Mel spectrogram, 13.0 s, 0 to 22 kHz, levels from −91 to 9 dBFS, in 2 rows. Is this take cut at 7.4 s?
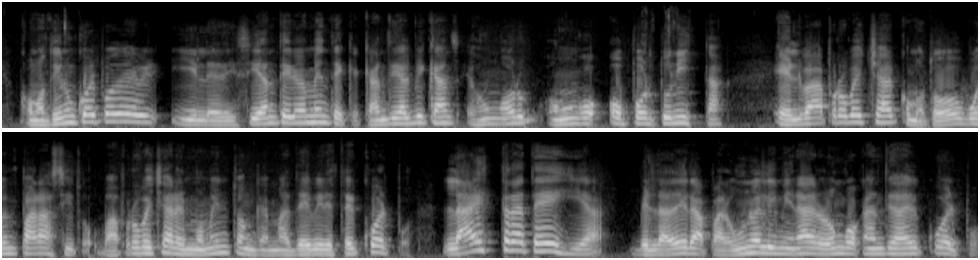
no; 2 cuts; at 5.1 s, 9.3 s

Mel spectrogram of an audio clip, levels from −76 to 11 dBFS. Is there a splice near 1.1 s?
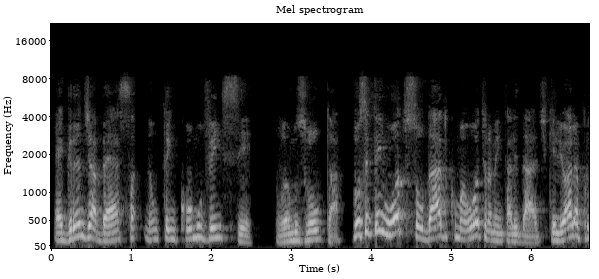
no; 1 cut; at 3.7 s

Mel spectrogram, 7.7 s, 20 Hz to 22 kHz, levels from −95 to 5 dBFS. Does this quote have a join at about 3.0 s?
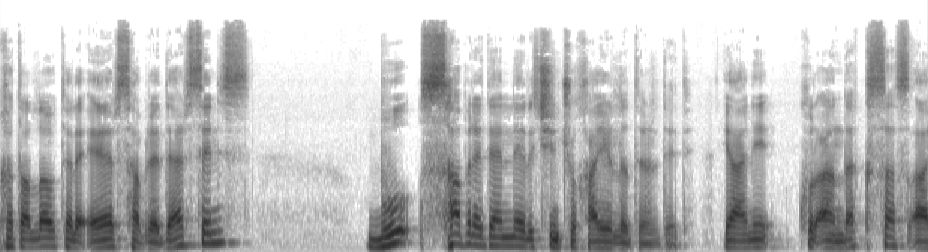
no; 1 cut; at 5.9 s

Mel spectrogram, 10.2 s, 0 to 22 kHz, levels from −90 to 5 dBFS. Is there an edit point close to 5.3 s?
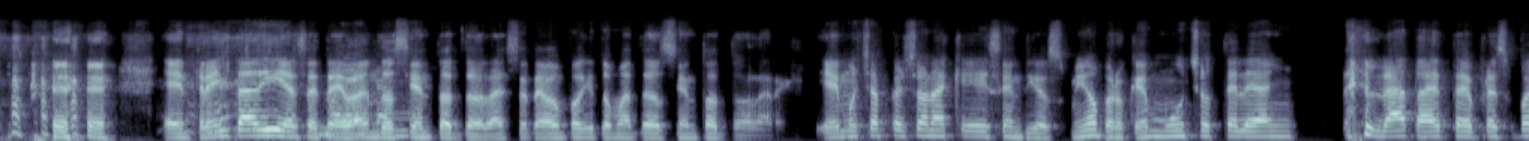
yes; 1 cut; at 5.3 s

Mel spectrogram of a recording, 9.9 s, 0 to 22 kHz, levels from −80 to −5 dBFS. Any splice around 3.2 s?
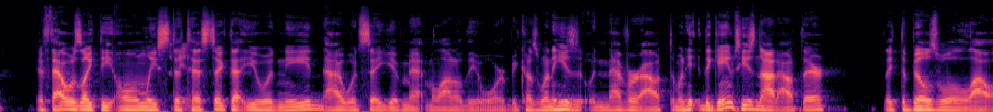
yes; 1 cut; at 3.2 s

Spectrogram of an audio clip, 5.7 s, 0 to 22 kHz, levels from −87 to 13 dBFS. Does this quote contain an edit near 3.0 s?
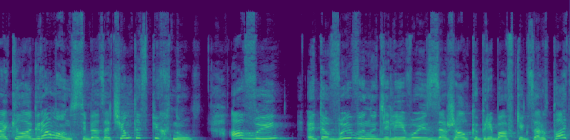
yes; 1 cut; at 3.0 s

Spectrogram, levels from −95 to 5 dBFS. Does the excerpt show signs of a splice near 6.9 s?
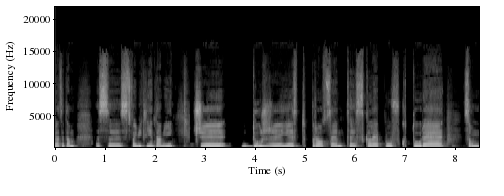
no; 1 cut; at 2.7 s

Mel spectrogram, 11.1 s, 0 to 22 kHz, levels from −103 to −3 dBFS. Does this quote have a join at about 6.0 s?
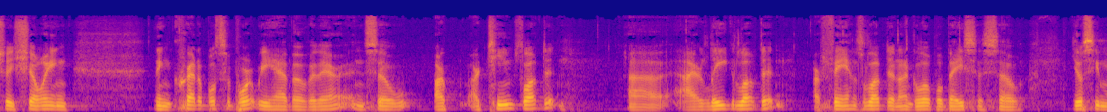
no; 0 cuts

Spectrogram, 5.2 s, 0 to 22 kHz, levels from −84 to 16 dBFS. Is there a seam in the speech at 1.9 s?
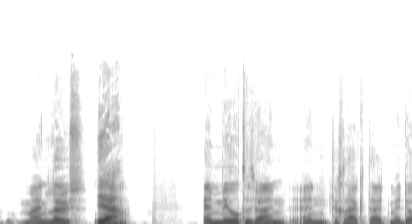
no; 0 cuts

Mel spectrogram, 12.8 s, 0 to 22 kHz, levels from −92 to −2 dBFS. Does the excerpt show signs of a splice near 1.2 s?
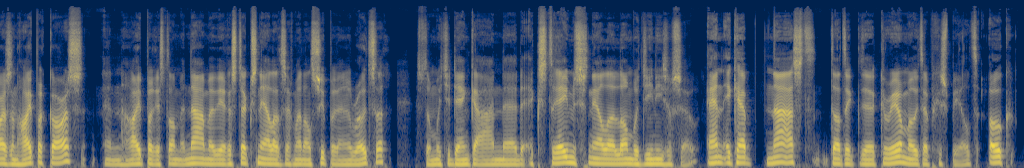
no; 1 cut; at 8.8 s

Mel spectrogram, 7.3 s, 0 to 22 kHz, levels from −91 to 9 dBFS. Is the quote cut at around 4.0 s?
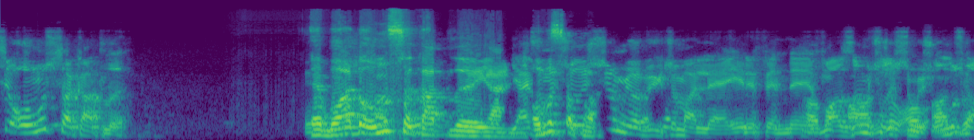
yes; 1 cut; at 4.0 s

